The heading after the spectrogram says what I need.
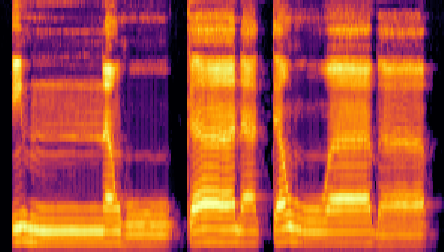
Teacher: نون کو بالکل لمبا نہیں کریں گے کیونکہ اس کے بعد الف نہیں ہے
